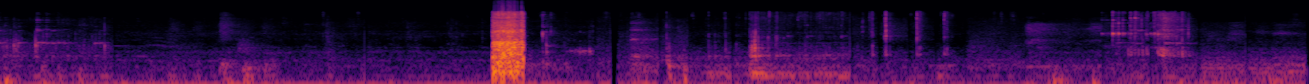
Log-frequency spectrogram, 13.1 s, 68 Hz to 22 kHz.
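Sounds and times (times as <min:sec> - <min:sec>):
kitchen utensils and dishes clinking: 0:00.0 - 0:01.2, 0:11.0 - 0:12.0.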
